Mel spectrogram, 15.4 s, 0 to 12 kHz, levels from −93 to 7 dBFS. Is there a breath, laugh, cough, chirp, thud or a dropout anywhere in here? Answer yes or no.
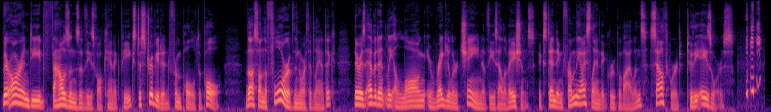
yes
